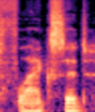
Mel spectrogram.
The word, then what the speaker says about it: flaccid: Did you know that the word flaccid is actually more accurately pronounced as flaccid?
